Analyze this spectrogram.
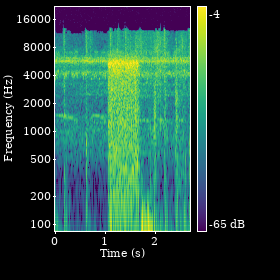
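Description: Leafy plants rustle as they are brushed through.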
